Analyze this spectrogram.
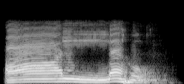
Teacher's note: Dan di sini ada lam ketemu lam, qala lahu. Maka lamnya boleh diidghamkan menjadi qalahu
